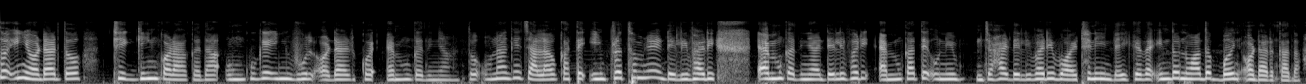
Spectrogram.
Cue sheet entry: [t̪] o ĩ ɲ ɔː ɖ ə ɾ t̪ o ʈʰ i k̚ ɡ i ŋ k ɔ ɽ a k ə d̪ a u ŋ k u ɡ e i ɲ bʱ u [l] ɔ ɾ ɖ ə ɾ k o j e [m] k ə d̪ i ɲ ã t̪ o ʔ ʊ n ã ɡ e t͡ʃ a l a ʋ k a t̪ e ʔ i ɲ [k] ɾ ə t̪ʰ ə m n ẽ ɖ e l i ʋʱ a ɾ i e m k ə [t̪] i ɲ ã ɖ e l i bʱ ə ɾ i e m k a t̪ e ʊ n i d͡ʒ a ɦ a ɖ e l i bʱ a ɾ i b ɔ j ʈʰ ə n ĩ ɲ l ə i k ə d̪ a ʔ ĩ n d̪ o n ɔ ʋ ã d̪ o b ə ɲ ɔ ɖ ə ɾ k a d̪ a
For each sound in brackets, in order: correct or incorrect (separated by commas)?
correct, correct, correct, incorrect, incorrect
